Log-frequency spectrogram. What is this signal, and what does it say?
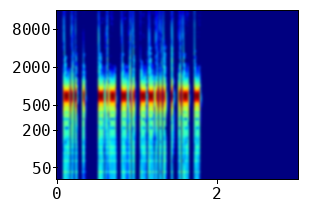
Morse code, heard as a keyed tone, about 47 wpm, 700 Hz. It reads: DE KD7EAT
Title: USA Callsign DE Callsign - 6 Characters - 50wpm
